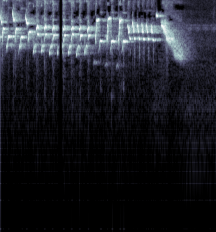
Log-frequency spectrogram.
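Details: European goldfinch, a second-place singing champion, performing the copia Malaga style: a rapid, high tinkling twitter of bright chirps, fast rolling trills, then a final descending slurred note that fades out.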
